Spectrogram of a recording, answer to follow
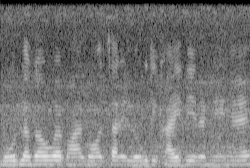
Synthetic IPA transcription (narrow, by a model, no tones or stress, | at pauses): boːɖlɐɡaɦuɛʋɐɦãbɔɦʊt̪saːɾeloːɡd̪ɪkʰaːid̪eːɾɐɦeɦɛ̃ː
